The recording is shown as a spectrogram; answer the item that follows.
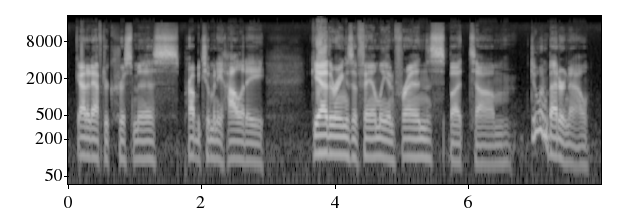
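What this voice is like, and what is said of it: Slightly nasal, congested voice. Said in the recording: “If I sound a little nasally, I've had a little bit of a cold”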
